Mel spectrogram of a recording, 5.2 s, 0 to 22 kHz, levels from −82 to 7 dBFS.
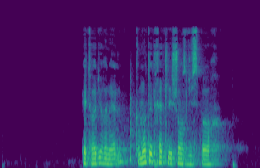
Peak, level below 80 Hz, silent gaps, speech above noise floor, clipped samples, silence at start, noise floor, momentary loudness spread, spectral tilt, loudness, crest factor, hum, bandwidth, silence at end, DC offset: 0 dBFS; -48 dBFS; none; 57 dB; under 0.1%; 1.65 s; -75 dBFS; 10 LU; -6 dB/octave; -18 LUFS; 20 dB; none; 11.5 kHz; 0.5 s; under 0.1%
